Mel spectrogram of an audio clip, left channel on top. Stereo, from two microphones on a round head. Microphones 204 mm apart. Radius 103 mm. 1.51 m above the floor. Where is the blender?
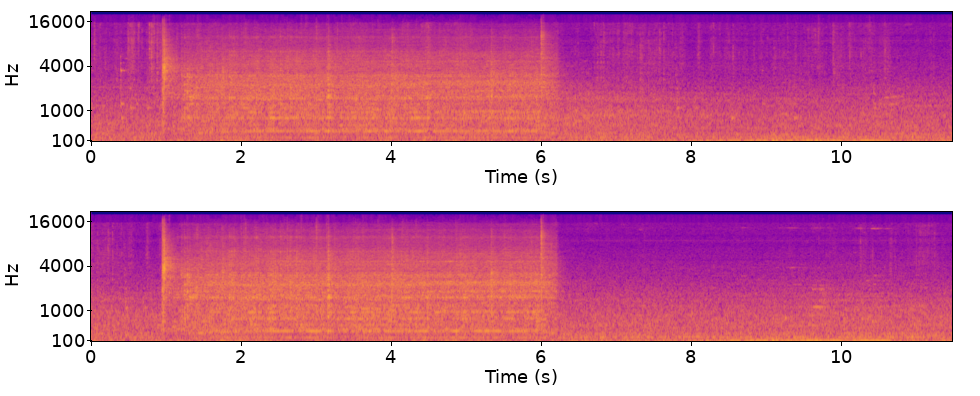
10° right (ahead or behind), 0.8 m.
